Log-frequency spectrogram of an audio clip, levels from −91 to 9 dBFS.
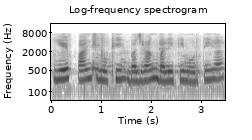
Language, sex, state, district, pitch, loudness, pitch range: Hindi, female, Bihar, Gaya, 245 Hz, -28 LUFS, 230-260 Hz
